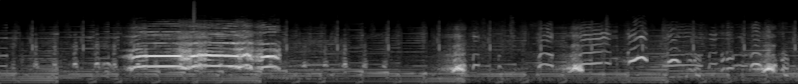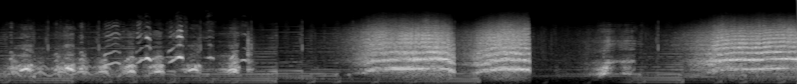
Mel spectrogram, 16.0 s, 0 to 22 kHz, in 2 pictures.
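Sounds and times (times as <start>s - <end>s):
background music: 0.0s - 15.9s
dog giving high calls: 4.5s - 4.8s, 5.4s - 10.5s.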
